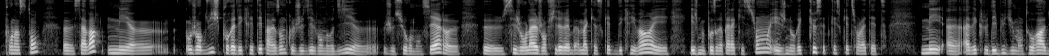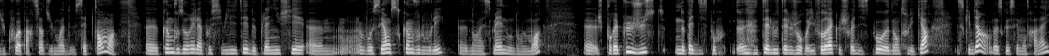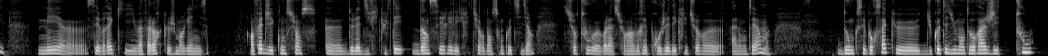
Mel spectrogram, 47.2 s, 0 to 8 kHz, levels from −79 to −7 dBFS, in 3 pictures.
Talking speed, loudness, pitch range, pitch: 210 wpm, -27 LUFS, 155-180 Hz, 165 Hz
